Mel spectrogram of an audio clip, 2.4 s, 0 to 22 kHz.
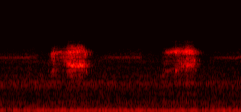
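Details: Owl during a mouse delivery from the male to his mate, 8:34 PM on 24 January 2016; two short, scratchy hissing calls about a second apart over low background hum.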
